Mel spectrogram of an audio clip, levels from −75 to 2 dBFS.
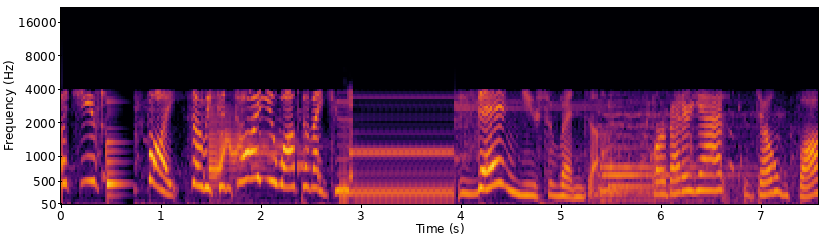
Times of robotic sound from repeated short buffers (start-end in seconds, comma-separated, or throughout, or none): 2.78-3.91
